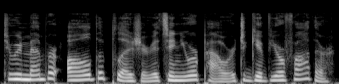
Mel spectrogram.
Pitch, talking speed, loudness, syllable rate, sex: 190 Hz, 230 wpm, -16 LUFS, 5.9 syllables/s, female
